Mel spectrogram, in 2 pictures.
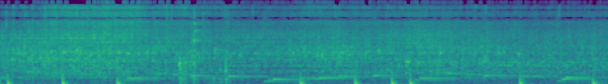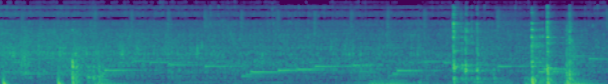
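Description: Seasoning sizzles and crackles steadily in hot oil in a pan for Jamaican ackee and saltfish, with occasional stirring scrapes and clinks over the continuous frying hiss.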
